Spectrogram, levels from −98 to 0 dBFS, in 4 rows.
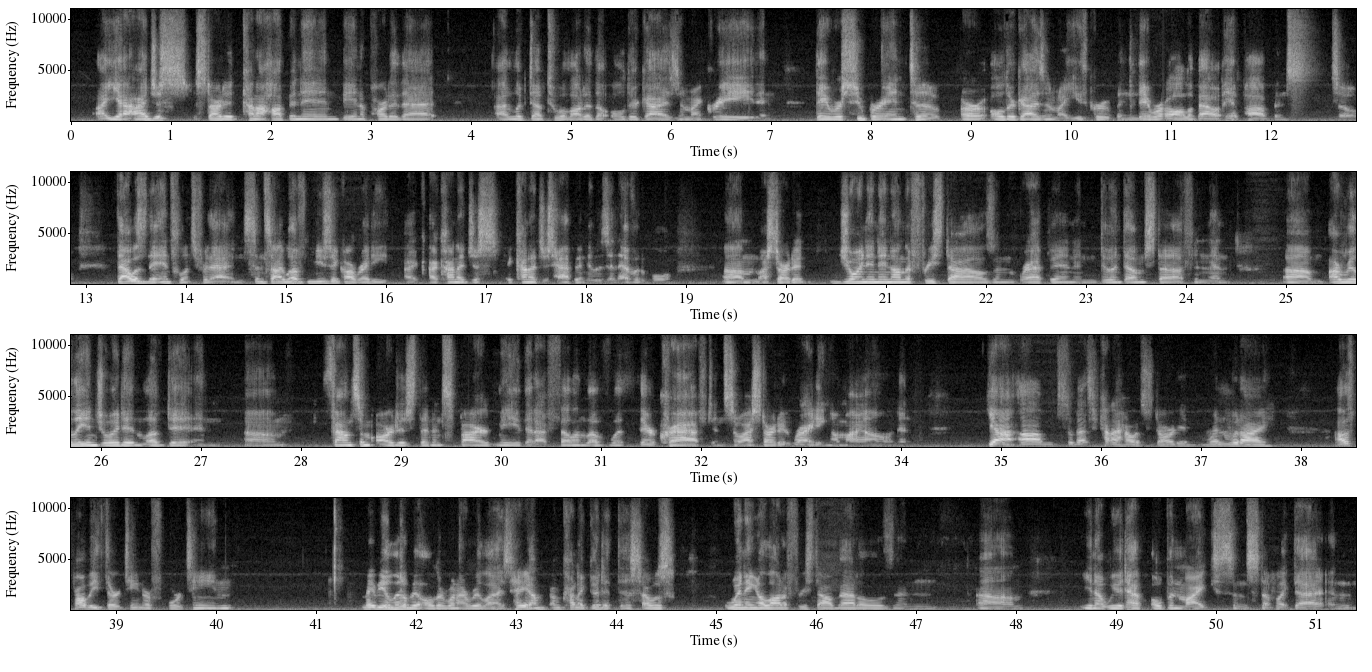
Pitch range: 105-125 Hz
